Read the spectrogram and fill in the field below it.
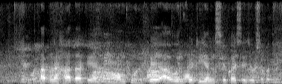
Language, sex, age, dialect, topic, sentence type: Bhojpuri, male, <18, Southern / Standard, banking, question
